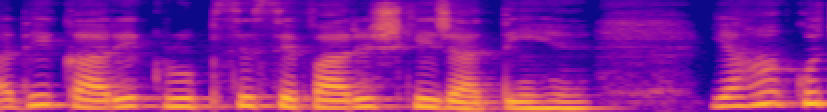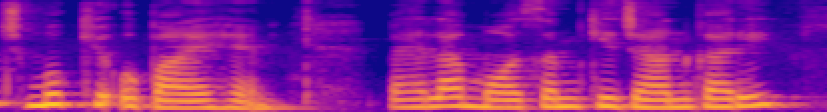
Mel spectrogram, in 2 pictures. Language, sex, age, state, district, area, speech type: Hindi, female, 45-60, Madhya Pradesh, Jabalpur, urban, spontaneous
